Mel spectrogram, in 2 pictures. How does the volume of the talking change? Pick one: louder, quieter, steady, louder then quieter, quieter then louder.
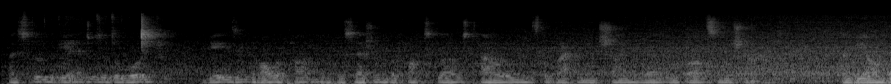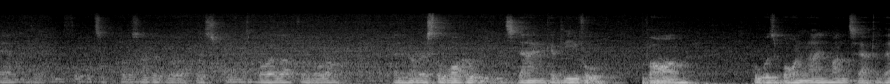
louder.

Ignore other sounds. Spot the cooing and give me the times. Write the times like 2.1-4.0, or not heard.
0.2-1.7.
